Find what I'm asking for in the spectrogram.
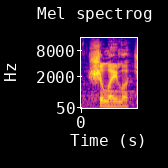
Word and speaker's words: Shillelagh: How do I say that? – Shillelagh. – Shillelagh? – Shillelagh.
